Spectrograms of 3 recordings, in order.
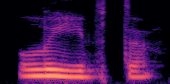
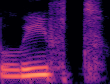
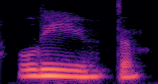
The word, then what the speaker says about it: lived: Okay, leave, lived. Okay, not lift or leave it, lived.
